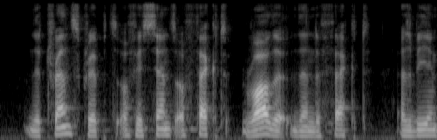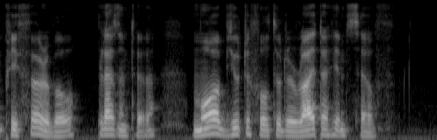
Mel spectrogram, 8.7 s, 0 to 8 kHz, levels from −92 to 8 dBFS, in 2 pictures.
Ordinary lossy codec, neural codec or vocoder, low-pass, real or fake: MP3, 64 kbps; none; 7.2 kHz; real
